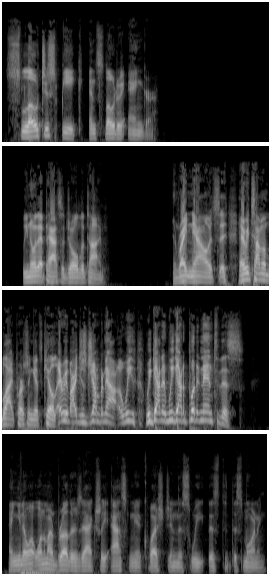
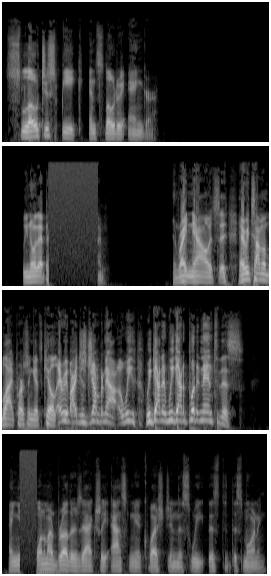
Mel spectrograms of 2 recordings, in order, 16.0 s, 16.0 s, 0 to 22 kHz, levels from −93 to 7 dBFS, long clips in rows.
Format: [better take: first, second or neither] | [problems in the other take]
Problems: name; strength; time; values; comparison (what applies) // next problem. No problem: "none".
first | audio cutting out; filled with static; at 4.5 s for 0.5 s and at 12 s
